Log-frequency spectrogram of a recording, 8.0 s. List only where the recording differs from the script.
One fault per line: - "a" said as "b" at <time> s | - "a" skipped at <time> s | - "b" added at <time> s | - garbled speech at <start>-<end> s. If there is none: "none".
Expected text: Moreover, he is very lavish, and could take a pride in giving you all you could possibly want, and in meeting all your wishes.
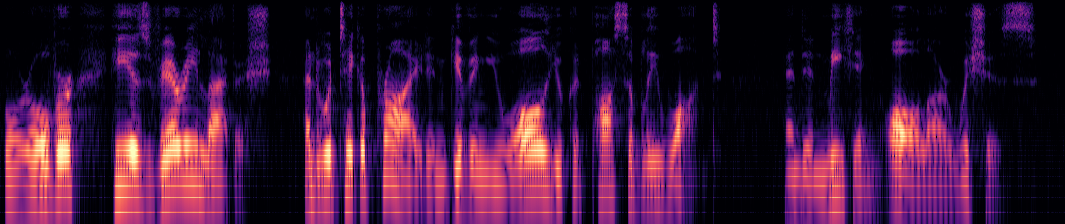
- "could" said as "would" at 2.4 s
- "your" said as "our" at 7.0 s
